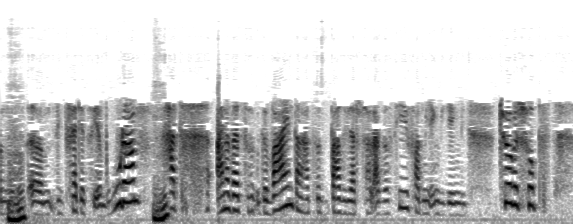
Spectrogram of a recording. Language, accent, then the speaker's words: German; Dortmund, North Rhine-Westphalia, Germany; Wir gehen bei uns in Dortmund geht so eine Kneipe, die ist nur für Frauen.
